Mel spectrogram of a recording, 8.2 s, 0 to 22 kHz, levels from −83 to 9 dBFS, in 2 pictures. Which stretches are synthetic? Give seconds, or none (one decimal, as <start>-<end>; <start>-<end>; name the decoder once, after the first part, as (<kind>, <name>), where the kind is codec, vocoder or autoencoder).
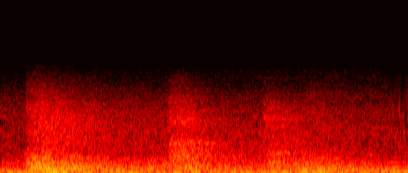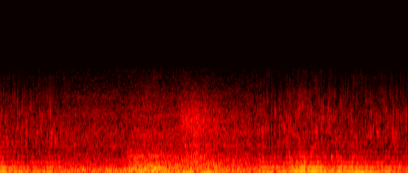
3.9-4.7 (vocoder, BigVGAN v2); 6.7-8.2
